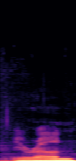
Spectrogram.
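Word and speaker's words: Irán: It looks like it's Iran, but it's got the accent above the A. Iran Yeah.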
